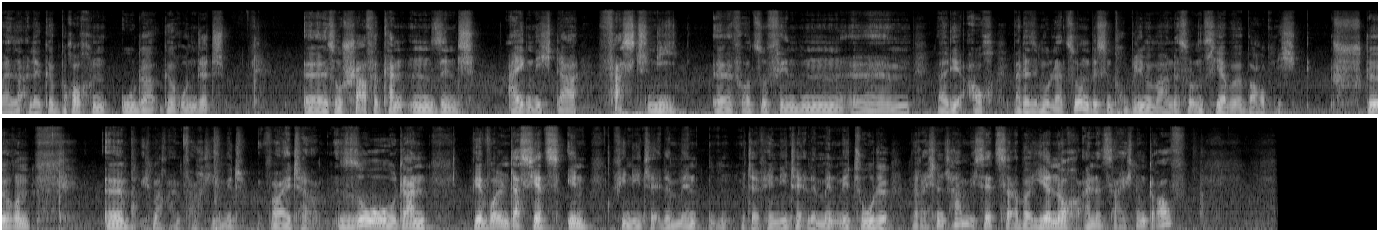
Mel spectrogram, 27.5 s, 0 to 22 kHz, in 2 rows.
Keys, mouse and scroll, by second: 13.3-15.2 middle drag.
